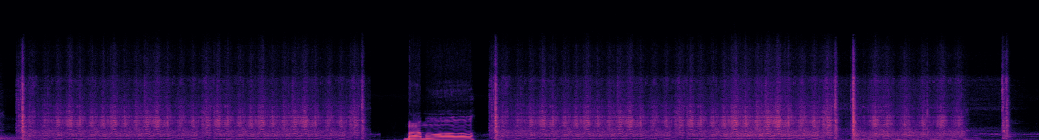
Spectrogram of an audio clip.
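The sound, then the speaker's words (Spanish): A car engine cranks over and over without catching, a rhythmic grinding chug, broken by a brief rising whine before the cranking resumes; a voice speaks briefly near the end. “Che, flaco, ¿no me ayudas a empujar un poquito que no llego a la radio?”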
